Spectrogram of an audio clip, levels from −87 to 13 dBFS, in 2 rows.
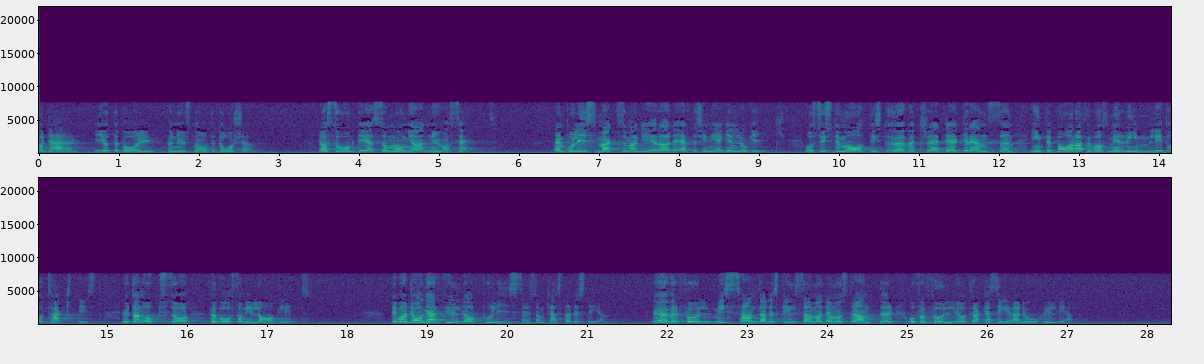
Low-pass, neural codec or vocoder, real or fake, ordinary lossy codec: none; none; real; none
